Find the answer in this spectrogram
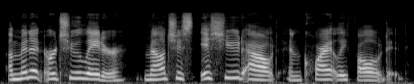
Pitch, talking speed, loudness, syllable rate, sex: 235 Hz, 175 wpm, -17 LUFS, 5.3 syllables/s, female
